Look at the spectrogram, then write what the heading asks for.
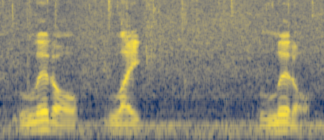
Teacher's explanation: we don't say the T sound in little it's actually more like we say little like little okay I'll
